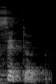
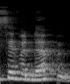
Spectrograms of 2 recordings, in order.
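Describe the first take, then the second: First: The number is said as French sept. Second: The number is said as English seven. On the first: "mais moi, j'adore dire sept up" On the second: "je sais que ça se dit seven up"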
